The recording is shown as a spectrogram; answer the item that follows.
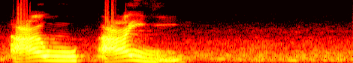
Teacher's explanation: Remember, ain, the makhraj is from the center of the throat.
